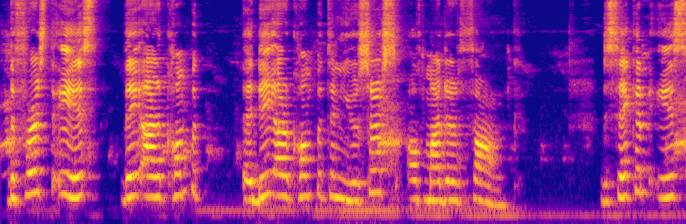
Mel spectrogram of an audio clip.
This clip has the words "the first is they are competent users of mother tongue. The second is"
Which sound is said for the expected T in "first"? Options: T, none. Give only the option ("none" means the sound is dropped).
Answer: T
